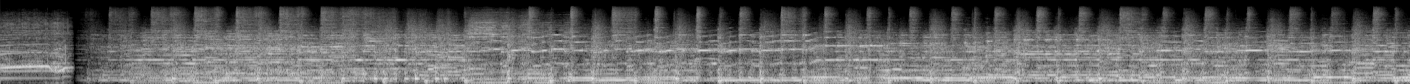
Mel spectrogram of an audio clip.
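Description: Live band music: fiddle, guitar, upright bass and drum kit playing an upbeat tune with a steady drum beat. The sound cuts out briefly just under a second in, then the band continues.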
